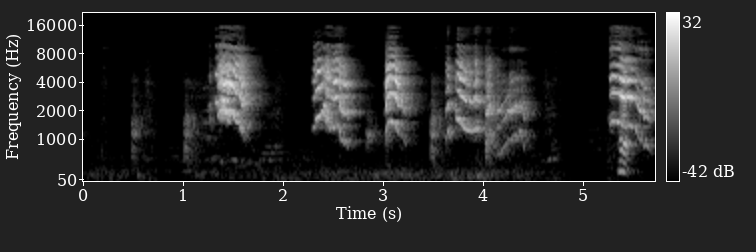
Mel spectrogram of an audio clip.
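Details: A pet talking Alexandrine parakeet, conversing with its owner indoors about going outside before rain, gives five short, high, nasal speech-like phrases with squeaky rising and falling inflections, separated by brief pauses, over a faint room hum.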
